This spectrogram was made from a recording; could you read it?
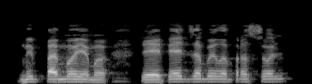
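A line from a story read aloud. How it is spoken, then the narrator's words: Giggling. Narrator (Russian): хихикнул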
